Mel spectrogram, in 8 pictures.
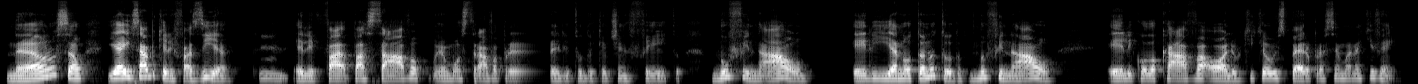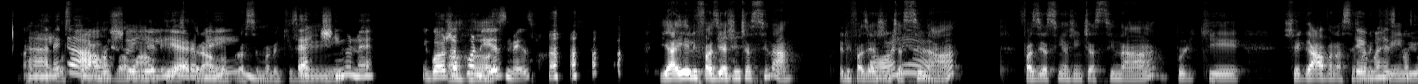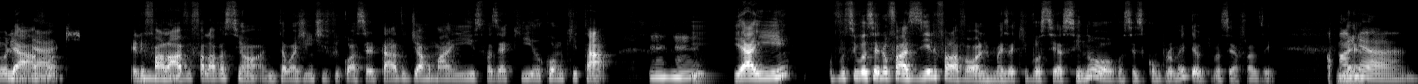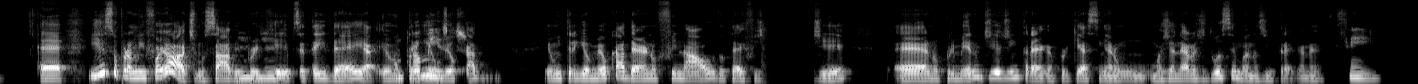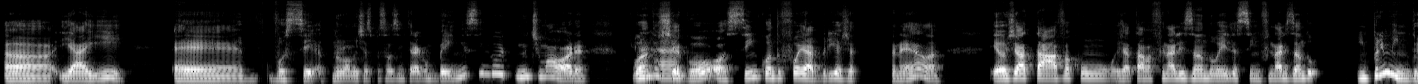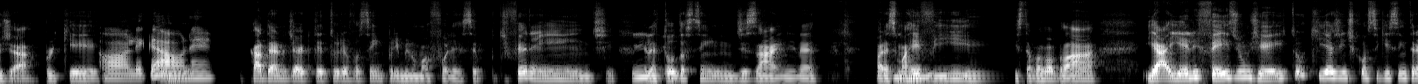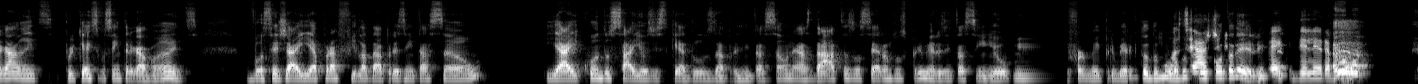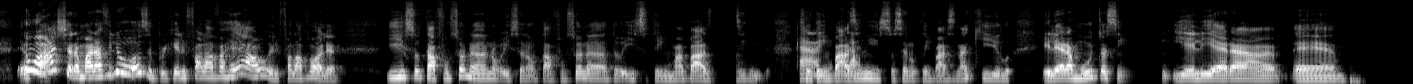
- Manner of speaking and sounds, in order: distorted speech; tapping; other background noise; laugh; in English: "schedules"; chuckle; unintelligible speech
- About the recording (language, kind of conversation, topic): Portuguese, podcast, Que tipo de feedback funciona melhor, na sua opinião?
- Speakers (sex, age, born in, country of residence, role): female, 55-59, Brazil, United States, host; male, 30-34, Brazil, United States, guest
